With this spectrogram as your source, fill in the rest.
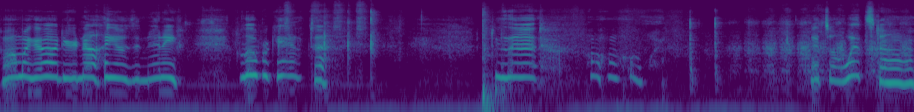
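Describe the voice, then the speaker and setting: A man with an extremely high pitch, fairly even intonation and a very slow pace, with long, frequent pauses and noticeable background noise. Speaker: motorcycle mechanic youtuber. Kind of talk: workshop tutorial.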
